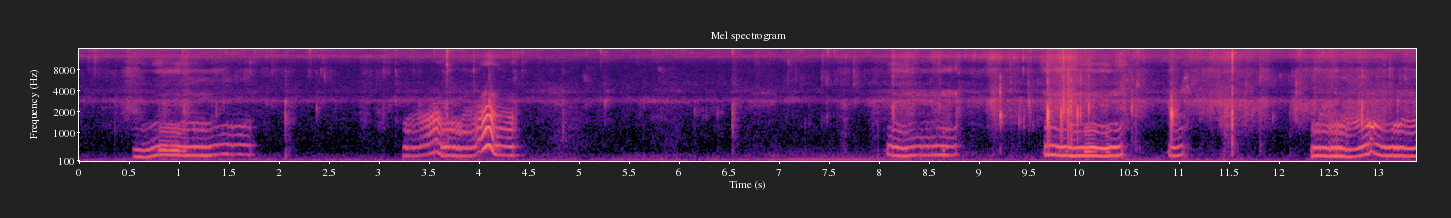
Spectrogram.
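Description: An aardvark gives short, nasal, wavering bleats in bursts of one to two seconds.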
